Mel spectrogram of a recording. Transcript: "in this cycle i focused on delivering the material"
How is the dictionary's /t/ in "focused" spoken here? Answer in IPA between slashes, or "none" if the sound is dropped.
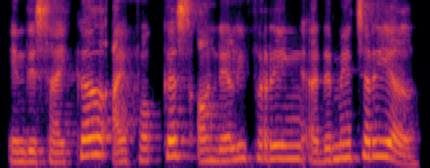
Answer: none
